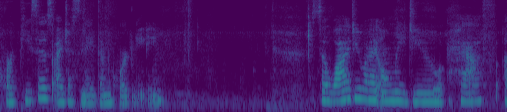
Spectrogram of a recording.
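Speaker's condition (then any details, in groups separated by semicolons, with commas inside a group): No condition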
